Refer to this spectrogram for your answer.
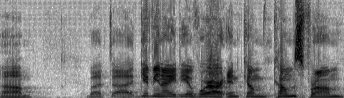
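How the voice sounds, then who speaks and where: This is a man with a Midwestern American accent. His pace is moderate. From Iowa, Jefferson; Iowa. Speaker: cider maker and orchard farmer; presenter. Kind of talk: conference presentation. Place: hall. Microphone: handheld.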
